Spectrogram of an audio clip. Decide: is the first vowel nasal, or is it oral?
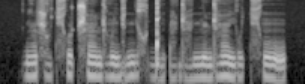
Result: nasal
